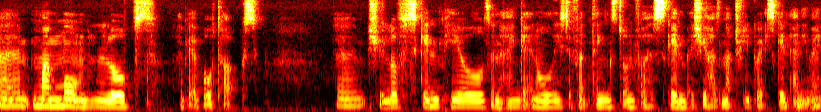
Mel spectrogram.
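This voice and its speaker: Using a British accent, a woman speaks at a moderate pace. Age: 30s. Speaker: beauty vlogger. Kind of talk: casual chat. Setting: home, filming in front of mirror.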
